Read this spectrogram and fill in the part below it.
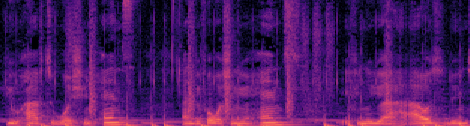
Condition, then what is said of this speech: No condition.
